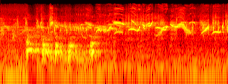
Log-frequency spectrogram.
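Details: Caged Hwamei in a singing contest with a rival bird: rapid, varied warbling with looping whistled slurs, rising and falling, after a few harsher chattering notes at the start.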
